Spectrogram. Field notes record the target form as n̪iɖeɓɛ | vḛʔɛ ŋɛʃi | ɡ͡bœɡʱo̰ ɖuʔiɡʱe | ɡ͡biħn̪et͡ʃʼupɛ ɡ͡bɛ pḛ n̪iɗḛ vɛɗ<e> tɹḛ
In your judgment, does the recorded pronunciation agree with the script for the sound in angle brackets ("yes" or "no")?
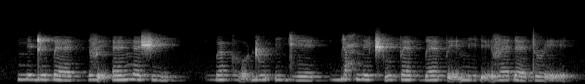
no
